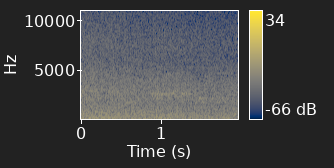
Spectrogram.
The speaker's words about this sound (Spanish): En Mar del Plata el viento suena y se confunde con el ruido del mar.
